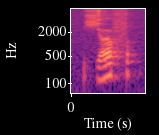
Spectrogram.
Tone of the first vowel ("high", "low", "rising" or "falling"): rising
